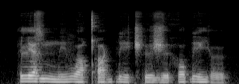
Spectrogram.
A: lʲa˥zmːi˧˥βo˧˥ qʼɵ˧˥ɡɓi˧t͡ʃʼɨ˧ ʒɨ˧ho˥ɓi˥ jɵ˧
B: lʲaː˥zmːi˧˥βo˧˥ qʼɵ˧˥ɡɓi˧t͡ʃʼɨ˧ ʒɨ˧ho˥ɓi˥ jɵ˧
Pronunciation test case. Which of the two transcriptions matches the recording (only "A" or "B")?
A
